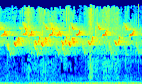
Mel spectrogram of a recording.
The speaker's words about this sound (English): We're walking at dawn into a wooded preserve in East Texas. The Carolina wren we're hearing sings as the trail leads into an open grove of tall pines.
